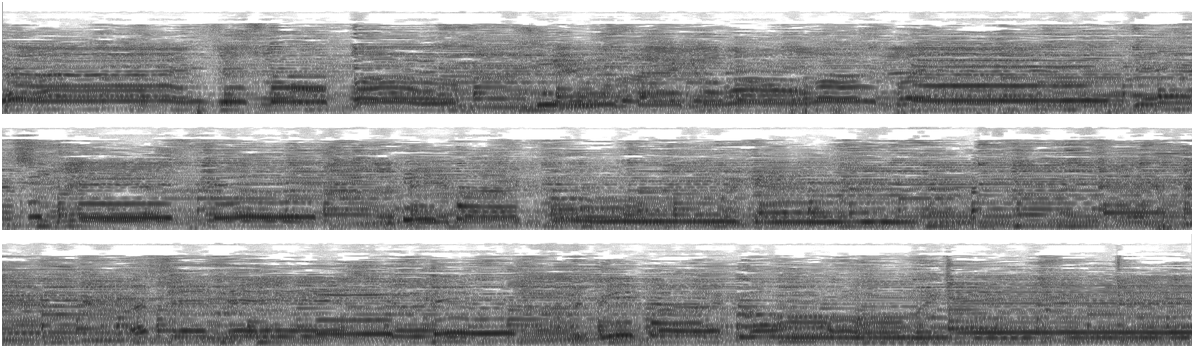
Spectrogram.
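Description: Twelve-string acoustic guitar strummed steadily, with a man singing along.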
